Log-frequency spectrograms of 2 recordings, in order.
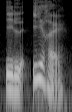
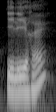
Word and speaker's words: irait: And then, il, masculine form, irait, final T not pronounced.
